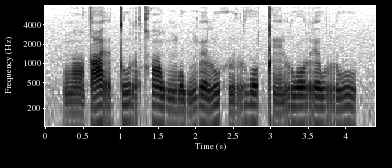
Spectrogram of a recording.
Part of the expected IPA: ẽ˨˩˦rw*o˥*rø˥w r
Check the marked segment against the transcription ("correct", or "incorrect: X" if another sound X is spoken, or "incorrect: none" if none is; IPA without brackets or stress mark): correct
